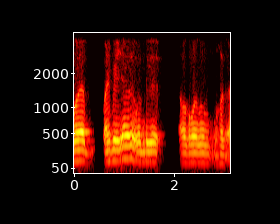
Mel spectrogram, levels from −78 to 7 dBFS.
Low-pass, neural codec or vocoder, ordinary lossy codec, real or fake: 3.6 kHz; none; Opus, 24 kbps; real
